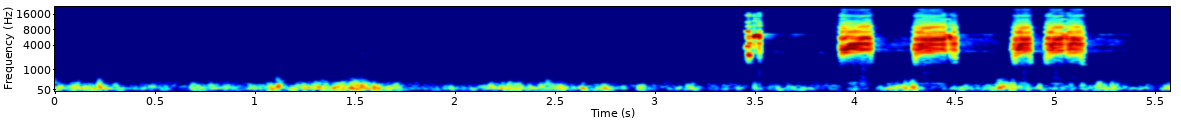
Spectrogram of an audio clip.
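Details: Black francolin near Khushab giving its harsh call: a short rasping note followed by three loud, buzzy, broadband notes, the middle one longest, over a low rumbling background.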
